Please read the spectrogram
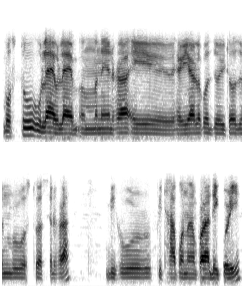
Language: Assamese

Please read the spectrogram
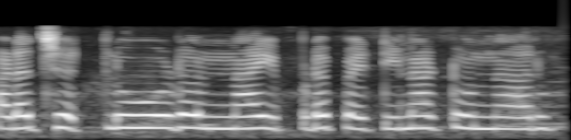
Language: Telugu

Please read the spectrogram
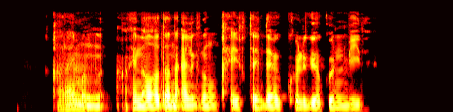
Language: Kazakh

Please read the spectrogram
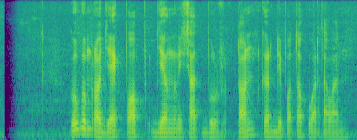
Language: Sundanese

